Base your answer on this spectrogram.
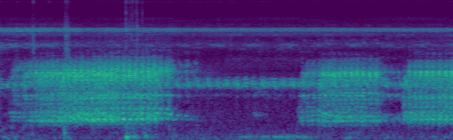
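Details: Frogs calling on a rainy night, livening a quiet evening: long rasping, rapidly pulsed croak trains lasting about two seconds each, separated by a short pause, with a steady high electrical-sounding hum in the background.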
